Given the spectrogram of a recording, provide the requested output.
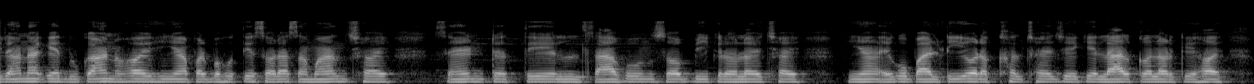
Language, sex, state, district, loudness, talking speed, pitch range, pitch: Magahi, male, Bihar, Samastipur, -26 LUFS, 130 wpm, 120-125 Hz, 125 Hz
